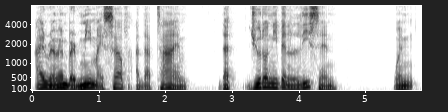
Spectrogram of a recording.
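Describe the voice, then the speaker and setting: A middle-aged man co-hosting a podcast, telling an animated story in casual talk with halting restarts. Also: medium pitch. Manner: animated, acts out quoted voices, halting restarts. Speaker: podcast co-host.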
